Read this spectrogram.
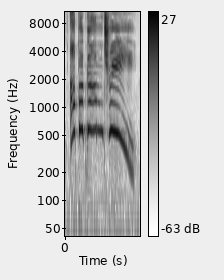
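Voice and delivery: very high, loud screech; piercing high bird cry; screaming bird. A narrator's reading. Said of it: "flew into the air and screamed".

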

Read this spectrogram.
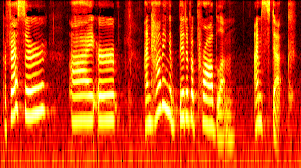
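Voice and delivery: high, halting call for help; hesitant plea. Acted. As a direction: own up to trouble, haltingly. Boy admitting he is stuck.

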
